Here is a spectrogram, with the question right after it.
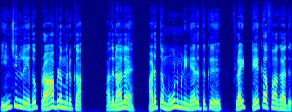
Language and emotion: Tamil, sad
